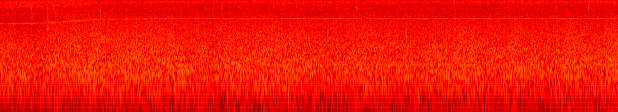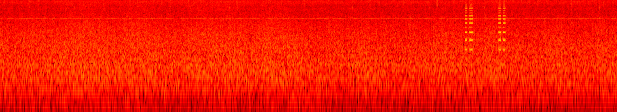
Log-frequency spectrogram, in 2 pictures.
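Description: A jet engine roars steadily with afterburner.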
